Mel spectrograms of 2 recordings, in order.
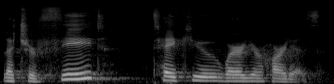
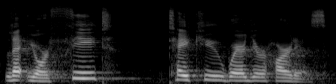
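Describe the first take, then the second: First: Tender slow repeat. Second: Gentle motherly advice. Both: Retold or imitated. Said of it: "She said".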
